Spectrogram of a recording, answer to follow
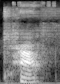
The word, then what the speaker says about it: calf: LF says F, like in calf.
